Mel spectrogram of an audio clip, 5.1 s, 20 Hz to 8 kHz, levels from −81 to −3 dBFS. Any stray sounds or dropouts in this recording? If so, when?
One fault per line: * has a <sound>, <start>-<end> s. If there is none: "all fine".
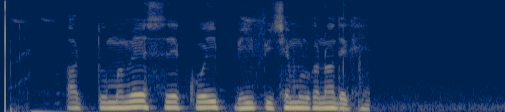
all fine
